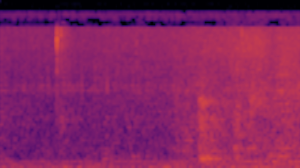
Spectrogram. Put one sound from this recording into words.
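A violin holds a soft, quiet final note in a hall.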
